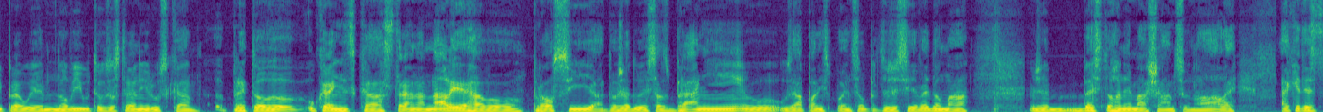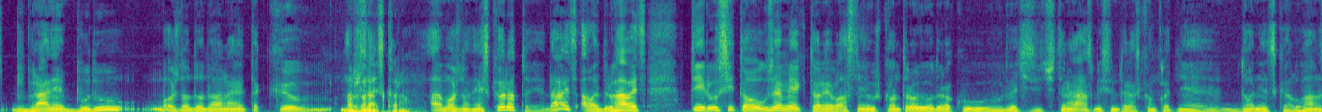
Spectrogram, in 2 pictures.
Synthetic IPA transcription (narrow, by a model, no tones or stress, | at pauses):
ipɾaʋujɛnɔʋiːuːt̪ɔɡzɔst̪ɾaniɾuskapɾɛt̪ɔukɾainskast̪ɾananalɪɛɦaʋɔpɾɔsiːad̪ɔʒad̪ujɛsazbɾaɲiːuzaːpad̪nixspɔjɛnt͡sɔʊpɾɛt̪ɔʒɛsijɛʋɛd̪ɔmaː | ʒɛbɛst̪ɔɦɔɲɛmaːʃant͡sunɔalɛ | ajkɛct̪ːɛzbɾaɲɛbud̪uːmɔʒnɔd̪ɔd̪anɛːt̪ak | maɔ̰ɲɛ̰skɔ̰ɾɔ̰amɔʒnɔɲɛskɔɾɔt̪ɔjɛjɛd̪naʋɛt͡salɛd̪ɾuɦaːʋɛt͡st̪iːɾusit̪ɔuːzɛmɪɛkt̪ɔɾɛːʋlasɲɛuʃkɔnt̪ɾɔlujuːɔd̪ɾɔkud̪ʋɛci̥siːt͡sʃt̪ər̩naːzɟmisliːmt̪ɛɾaskɔŋkɾɛt̪ɲɛd̪ɔɲɛt͡skaluɦans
